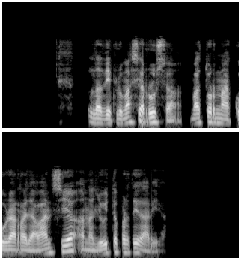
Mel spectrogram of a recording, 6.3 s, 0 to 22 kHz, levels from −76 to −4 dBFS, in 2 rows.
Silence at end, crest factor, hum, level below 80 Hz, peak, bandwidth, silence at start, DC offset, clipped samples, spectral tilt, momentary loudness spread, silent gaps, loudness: 1.1 s; 18 dB; none; -58 dBFS; -2 dBFS; 8 kHz; 0.75 s; under 0.1%; under 0.1%; -4.5 dB/octave; 6 LU; 1.03-1.13 s; -19 LUFS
